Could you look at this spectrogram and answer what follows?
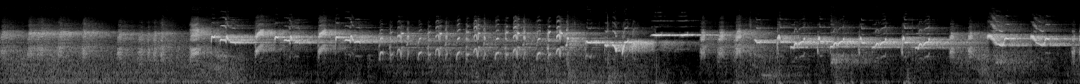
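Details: Busy, high warbling from an Indonesian bulbul: overlapping quick notes and short held whistles, continuous after a quieter opening two seconds.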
